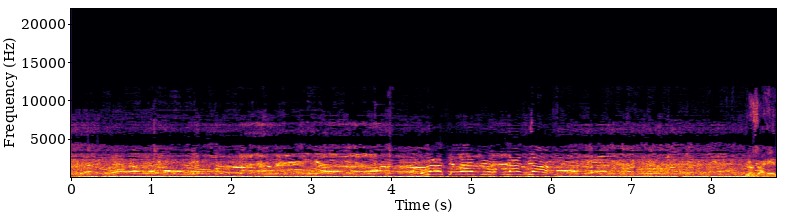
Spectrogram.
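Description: A crowd of men shouts and clamours outdoors.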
